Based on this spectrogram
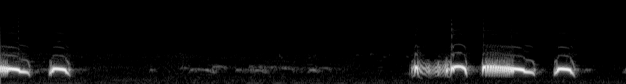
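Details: Spotted dove decoy cooing to draw in wild doves: short mellow hooting coos in brief bursts, a pair at the start and a cluster of rolling coos after a quiet pause.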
